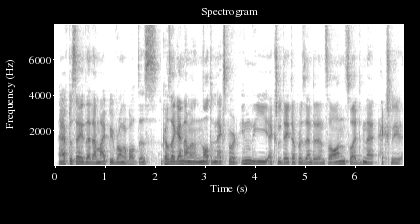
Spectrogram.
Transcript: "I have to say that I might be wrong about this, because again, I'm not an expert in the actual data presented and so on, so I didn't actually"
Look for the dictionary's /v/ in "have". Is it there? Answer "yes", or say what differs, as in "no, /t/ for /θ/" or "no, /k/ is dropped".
no, /f/ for /v/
